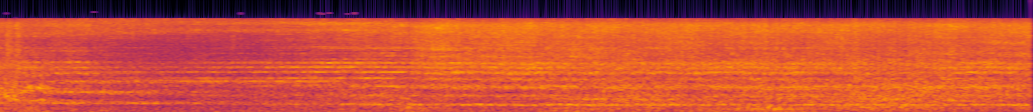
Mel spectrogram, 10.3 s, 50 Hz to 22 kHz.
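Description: Electric multiple-unit trains passing close at speed: first a Class 745 Stadler FLIRT, then a pair of Class 317 units, with wheel and rail noise and a steady whine. The noise dips briefly about two seconds in, then builds again.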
